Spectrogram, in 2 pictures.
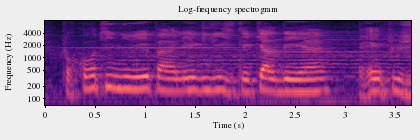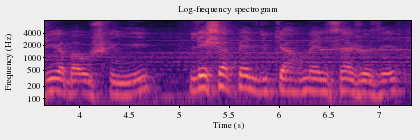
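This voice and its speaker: Over background music, a man with a fairly high pitch speaks at a very slow pace with fairly even intonation. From Belgium. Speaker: architect. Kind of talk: documentary memoir narration. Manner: passionate.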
